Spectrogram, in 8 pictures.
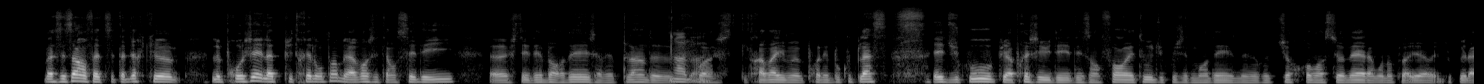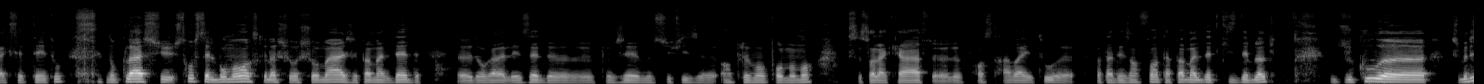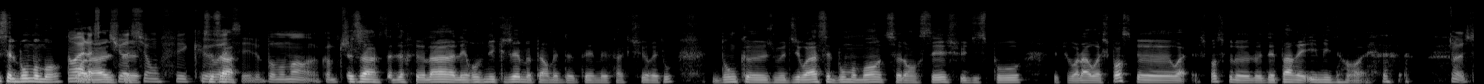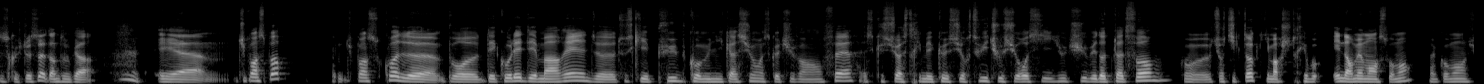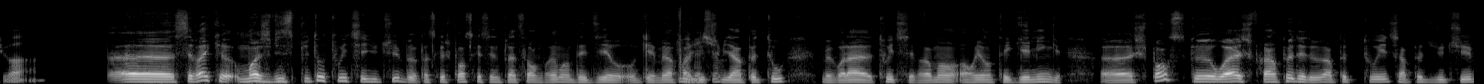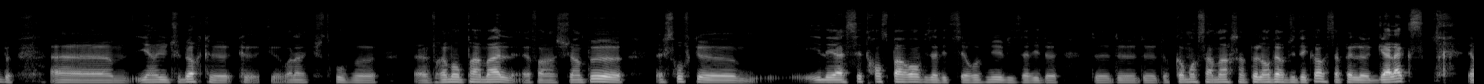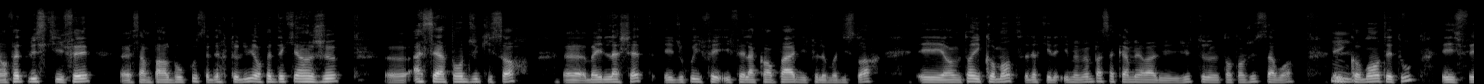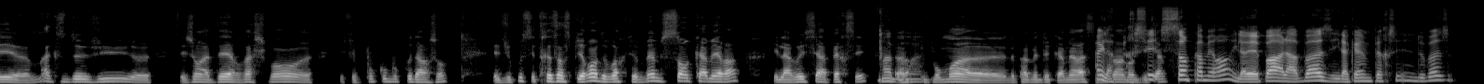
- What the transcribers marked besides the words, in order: other background noise; tapping; laugh; chuckle; stressed: "Galax"; stressed: "sans"
- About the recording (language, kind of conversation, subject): French, podcast, Comment transformes-tu une idée vague en projet concret ?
